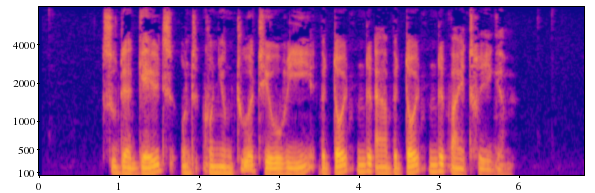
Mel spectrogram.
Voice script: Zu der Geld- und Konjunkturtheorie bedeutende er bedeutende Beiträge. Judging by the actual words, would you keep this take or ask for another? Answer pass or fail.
pass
